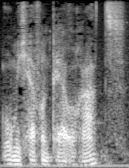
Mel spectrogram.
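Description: A deep, brooding husky writer. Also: male voice, flat delivery, fairly bright tone, exaggerated voice. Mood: earnest recollection. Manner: brooding, deliberate, literary. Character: reflective, melancholy male writer recounting a mystery. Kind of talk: dramatic radio play narration.

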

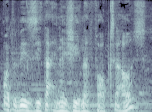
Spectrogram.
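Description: Radio drama casting: fatherly male café owner, unhurried, lively melody, faint music behind. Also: fairly low pitch. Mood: teasing, caring. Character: fatherly, teasing café man who feeds people.

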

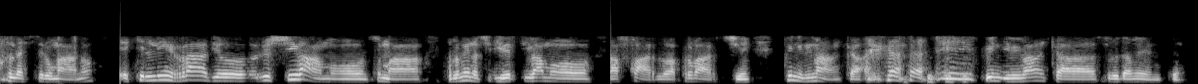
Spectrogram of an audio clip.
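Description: Male radio guest, fairly high voice, informal and reflective, very narrow phone-like audio. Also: measured pace, no echo. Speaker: interview guest. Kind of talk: spontaneous radio interview talk. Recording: thin dry phone-like radio line.

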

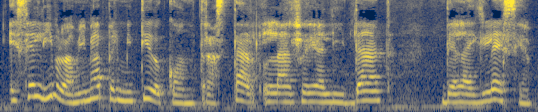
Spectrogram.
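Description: A woman's voice: medium pitch, unhurried, darkish tone, slight background noise. A woman with a Bolivian accent, a singer-songwriter talking reflectively and conversationally in an interview. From Bolivia, mining camps.

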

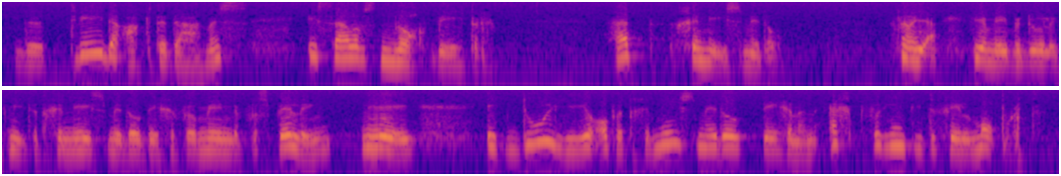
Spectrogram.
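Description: A woman's voice: fairly low pitch, lively intonation, moderate pace, husky. An actress playing a stubbornly thrifty, teasing housewife and mother in a radio comedy, breezy and insistent. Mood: sly lecturing. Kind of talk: Dutch radio comedy play acting. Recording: dull, lo-fi old radio recording.

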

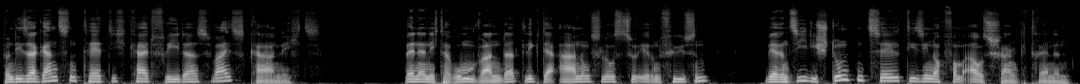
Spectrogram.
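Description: A man's voice: medium pitch, big pitch swings, moderate pace, darkish tone, no room sound, studio quality. A man narrating a radio drama in a scripted, literary style.

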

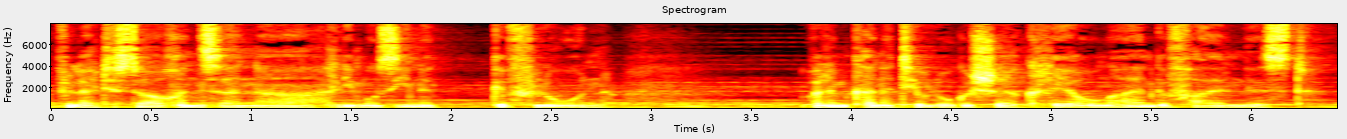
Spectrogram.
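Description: An actor playing a solitary, reflective last man on earth in a radio drama, brooding and measured, with music behind him. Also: on the low side, monotone, lightly acted. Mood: dry, wondering. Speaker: actor narrating a radio play. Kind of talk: literary radio drama monologue.

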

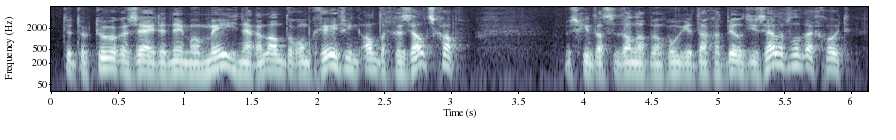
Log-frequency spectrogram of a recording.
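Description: A troubled, protective husband in a radio drama. His voice is rough-edged and moves widely in pitch. He sounds weary and earnest, halting and repeating himself. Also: lively intonation, darkish tone. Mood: weary, despairing. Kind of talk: radio play acting.

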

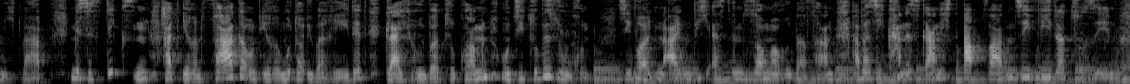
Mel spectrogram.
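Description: A woman's voice: medium pitch, close to an everyday voice. A woman playing a rambling, gushing spinster. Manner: rambling, effusive, loses her thread. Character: chattering spinster village woman, breathless gossip. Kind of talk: radio drama acting.

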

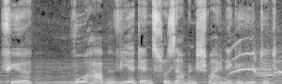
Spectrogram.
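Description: An actress playing a serious woman looking back on her girlhood shame, narrating a literary radio play in a measured, introspective way. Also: on the low side, steady tone, loud music behind the voice. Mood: bitter, grave.

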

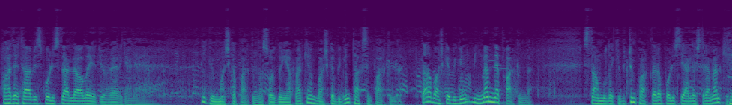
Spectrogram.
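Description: An earnest police detective in a radio drama, respectful but frustrated. His voice is fairly low and mellow. The recording sounds slightly muffled. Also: very animated, a little fast. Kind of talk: radio play acting.

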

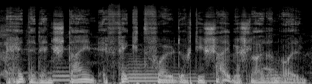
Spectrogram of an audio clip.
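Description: A man's voice: low-pitched, wildly swooping pitch, moderate pace, vocal fry. A man narrating a story with dry, ironic humor. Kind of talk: wry storytelling reading.

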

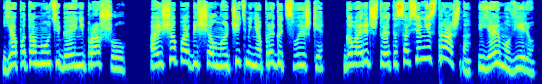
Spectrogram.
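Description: A woman voicing an energetic young son in an audiobook, earnest and sulky in a childlike way. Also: high-pitched, fast, dry recording, clean studio sound, pitched above the performer's own voice. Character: energetic young red-haired son, loud, sulky, candid.

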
